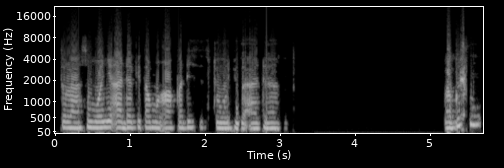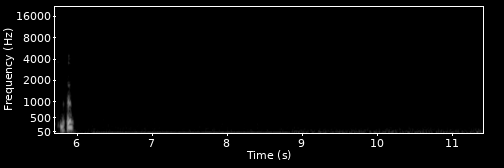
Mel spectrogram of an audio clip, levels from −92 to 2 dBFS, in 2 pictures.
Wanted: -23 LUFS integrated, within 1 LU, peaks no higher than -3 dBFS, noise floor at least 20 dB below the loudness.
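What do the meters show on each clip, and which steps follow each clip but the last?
clipped samples 0.9%; clipping level -21.0 dBFS; dropouts 3; longest dropout 2.4 ms; loudness -29.0 LUFS; peak level -21.0 dBFS; loudness target -23.0 LUFS
-> clip repair -21 dBFS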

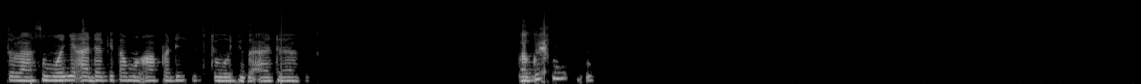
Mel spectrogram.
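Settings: clipped samples 0.0%; dropouts 3; longest dropout 2.4 ms
-> interpolate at 0.31/1.64/2.81 s, 2.4 ms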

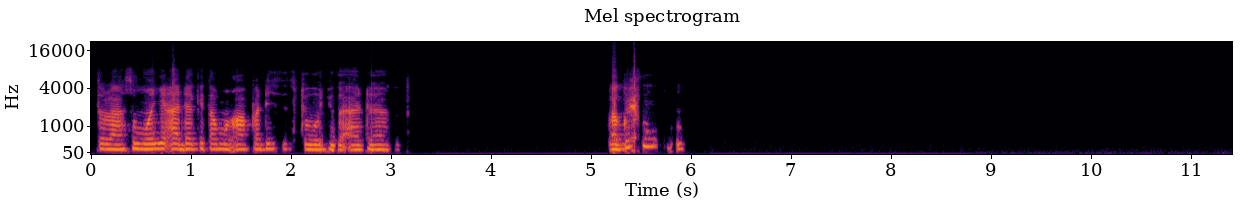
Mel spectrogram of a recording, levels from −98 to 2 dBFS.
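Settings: dropouts 0; loudness -28.0 LUFS; peak level -12.0 dBFS; loudness target -23.0 LUFS
-> trim +5 dB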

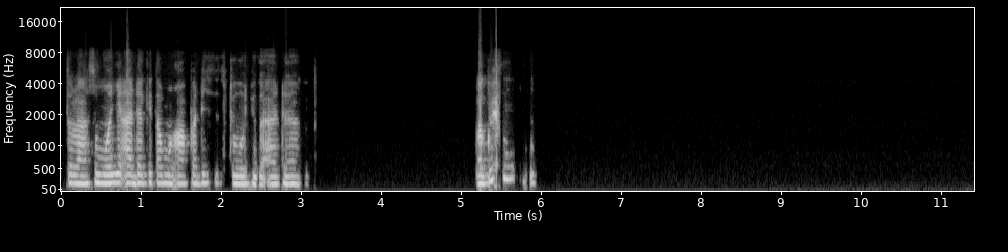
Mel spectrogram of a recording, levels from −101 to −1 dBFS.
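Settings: loudness -23.0 LUFS; peak level -7.0 dBFS; noise floor -80 dBFS

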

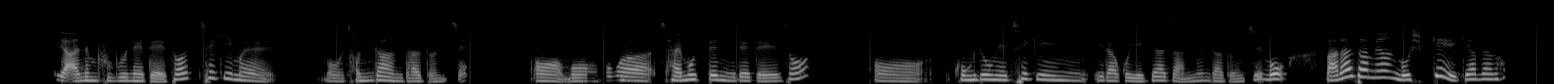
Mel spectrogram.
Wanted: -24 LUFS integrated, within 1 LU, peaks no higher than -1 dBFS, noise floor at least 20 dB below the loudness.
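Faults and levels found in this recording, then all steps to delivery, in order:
clicks found 12; loudness -33.0 LUFS; peak level -15.5 dBFS; loudness target -24.0 LUFS
-> de-click; trim +9 dB

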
